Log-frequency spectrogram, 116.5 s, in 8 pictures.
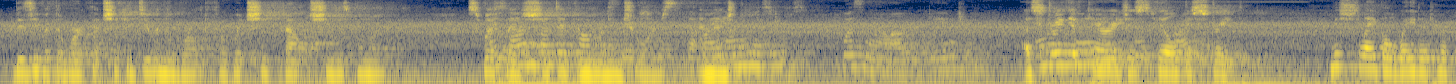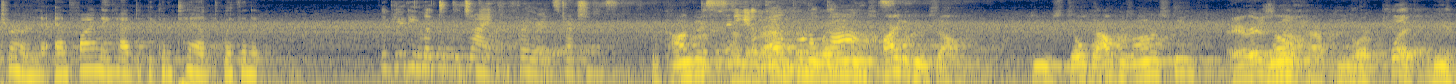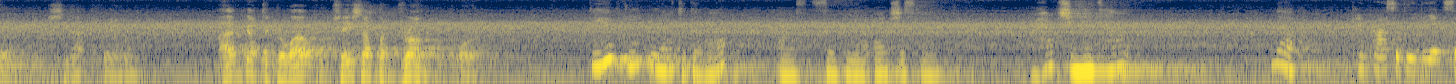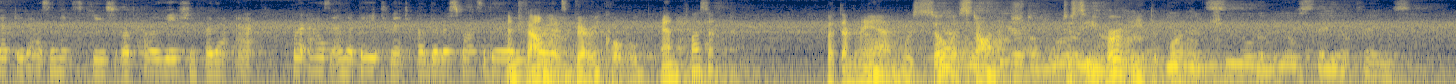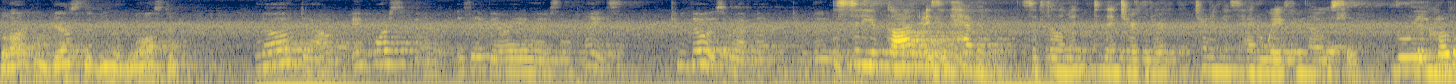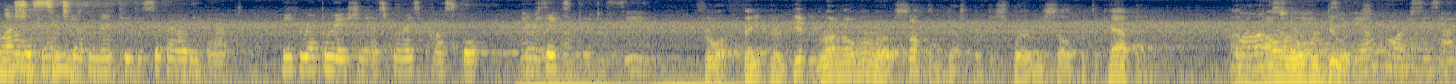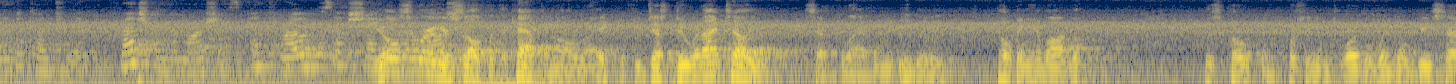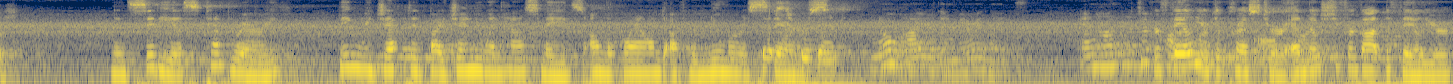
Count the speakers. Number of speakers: ten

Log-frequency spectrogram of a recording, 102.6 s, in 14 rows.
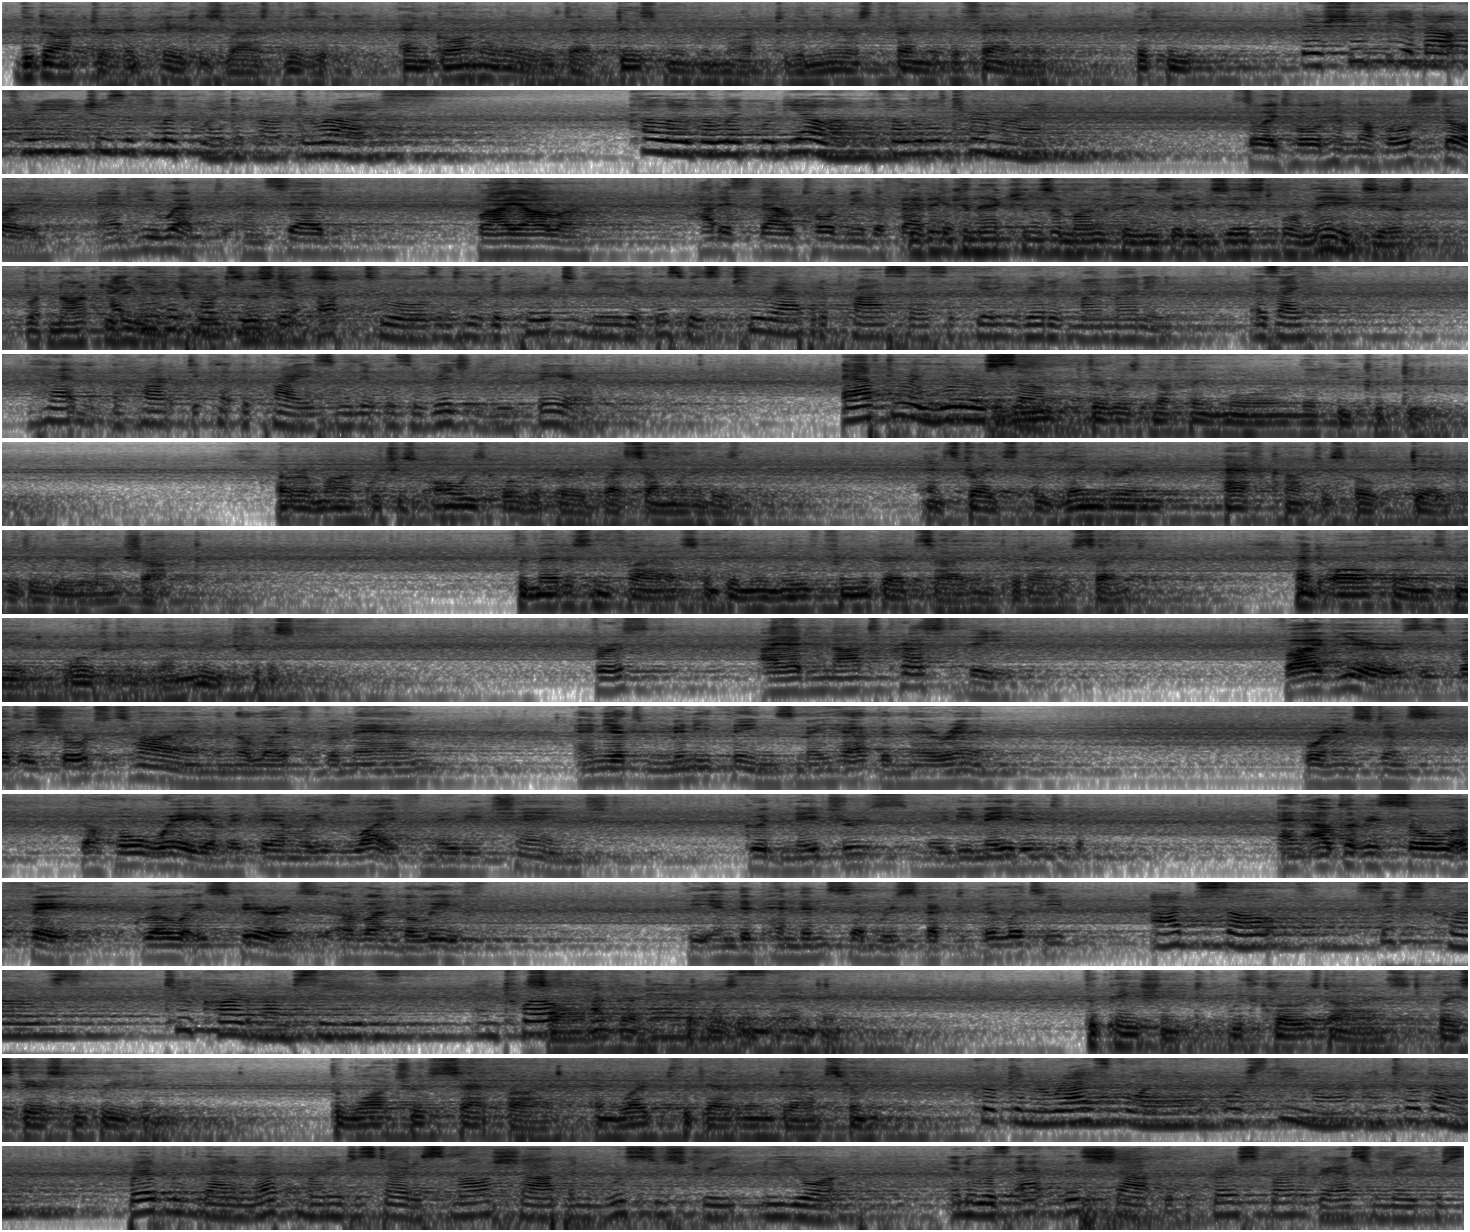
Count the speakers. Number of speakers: five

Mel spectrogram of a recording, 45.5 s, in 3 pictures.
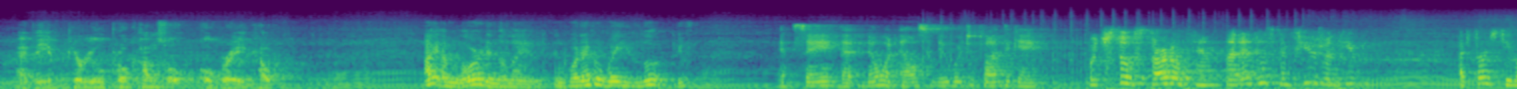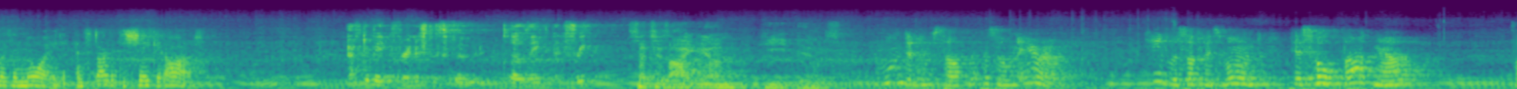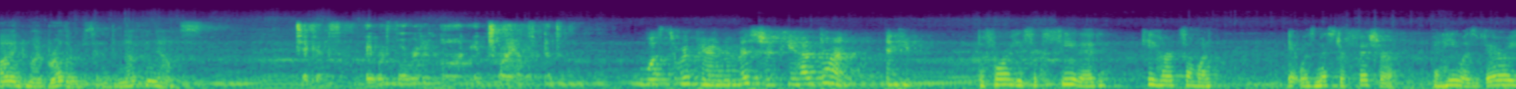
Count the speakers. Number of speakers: seven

